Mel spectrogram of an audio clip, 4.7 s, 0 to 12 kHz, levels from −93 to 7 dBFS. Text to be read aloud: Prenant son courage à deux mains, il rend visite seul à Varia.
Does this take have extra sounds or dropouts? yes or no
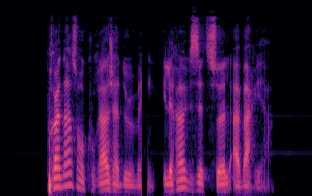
yes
